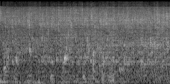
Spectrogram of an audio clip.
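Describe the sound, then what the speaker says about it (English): Cold water runs steadily from a kitchen tap into a filling sink, a continuous close rushing splash with no pauses. "I'm just going to run my sink full of cold water"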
